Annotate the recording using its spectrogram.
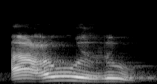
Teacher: আচ্ছা, এই যে জাল আছে না, আউযু, এই জালটাকে কিন্তু একটু নরম ভাবে বলতে হবে। আউযু, জিহ্বার আগা সামনের উপরের দুই দাঁতের আগার সঙ্গে লাগাইয়া।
